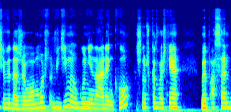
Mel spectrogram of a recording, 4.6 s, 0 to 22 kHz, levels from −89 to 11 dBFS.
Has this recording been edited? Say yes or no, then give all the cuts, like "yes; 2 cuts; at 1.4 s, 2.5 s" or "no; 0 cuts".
yes; 1 cut; at 2.7 s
